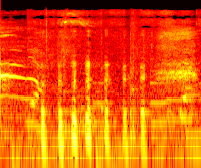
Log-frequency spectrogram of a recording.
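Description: A girl laughing: a high squealing note that rises and falls, then a run of short giggles.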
